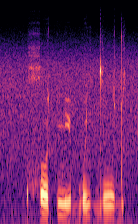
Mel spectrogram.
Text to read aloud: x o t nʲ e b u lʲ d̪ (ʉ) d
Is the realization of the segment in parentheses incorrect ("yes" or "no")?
yes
